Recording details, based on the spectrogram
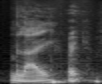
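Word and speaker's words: Milei: Well, I guess it's going to depend on the election though because if that Mille or how do you say it do? Mallay.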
